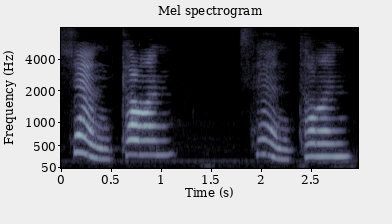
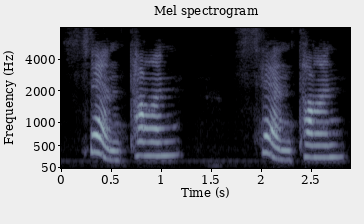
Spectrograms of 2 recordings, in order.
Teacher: in Thailand accent, the suffix L change to N. Okay, so central become sentan, sentan.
